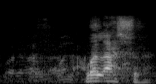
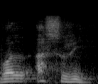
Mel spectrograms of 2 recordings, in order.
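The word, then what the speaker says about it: والعصر: What is the first ayah? Wal Asr. Have you ever noted down what is written there? It's called Wal Asri.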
